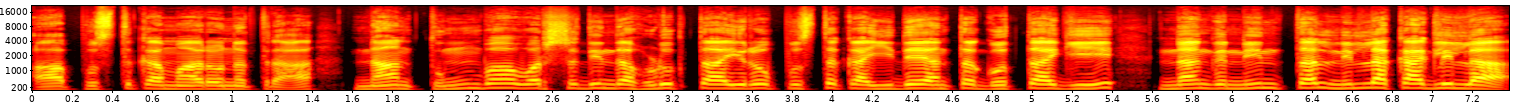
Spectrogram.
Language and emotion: Kannada, happy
